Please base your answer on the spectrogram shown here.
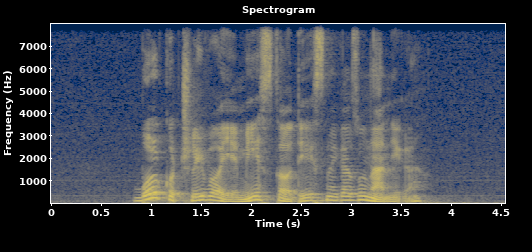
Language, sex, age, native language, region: Slovenian, male, 18-29, Slovenian, Gorenjska region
